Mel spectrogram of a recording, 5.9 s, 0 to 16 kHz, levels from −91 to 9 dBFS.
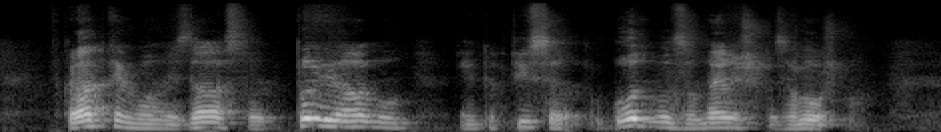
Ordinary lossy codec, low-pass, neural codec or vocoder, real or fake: none; 14.4 kHz; codec, 44.1 kHz, 2.6 kbps, DAC; fake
